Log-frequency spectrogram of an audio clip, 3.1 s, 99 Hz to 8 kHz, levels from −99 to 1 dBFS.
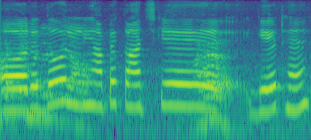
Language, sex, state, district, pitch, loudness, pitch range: Hindi, female, Haryana, Jhajjar, 280 Hz, -16 LUFS, 260-295 Hz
